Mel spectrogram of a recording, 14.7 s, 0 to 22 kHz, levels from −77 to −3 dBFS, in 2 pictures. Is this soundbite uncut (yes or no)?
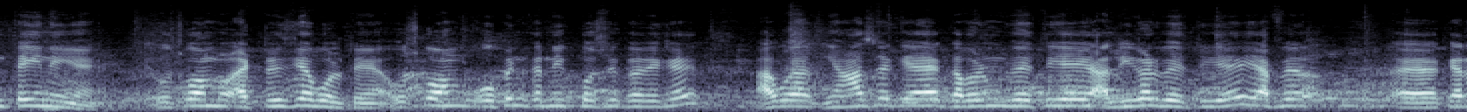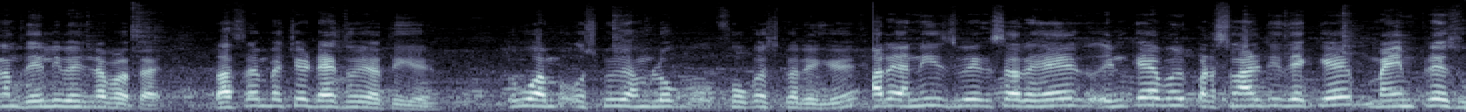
no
